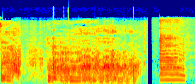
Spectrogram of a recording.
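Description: A man shouts angrily in a growling voice.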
